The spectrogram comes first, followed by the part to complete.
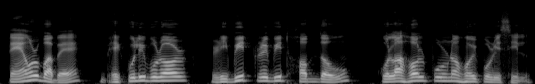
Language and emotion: Assamese, neutral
